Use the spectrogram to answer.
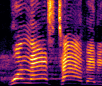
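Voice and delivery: high, loud rallying call; preacher stirring up the crowd; shouting to the church. Real, not acted. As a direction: rouse the congregation.

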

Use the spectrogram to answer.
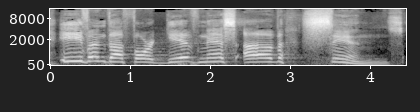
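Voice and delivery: measured, deliberate phrases, slowing to the close; congregational scripture recitation. Real, not acted. Preacher reads the verse with congregation, measured declaration. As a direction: lead a crowd reciting in step.

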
